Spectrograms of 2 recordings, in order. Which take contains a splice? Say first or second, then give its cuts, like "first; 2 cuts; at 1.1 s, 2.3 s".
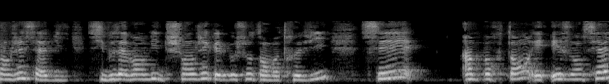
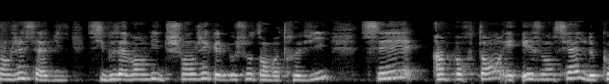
second; 1 cut; at 4.3 s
